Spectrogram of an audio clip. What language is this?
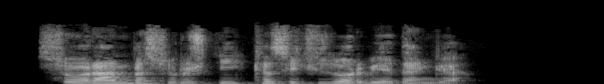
Central Kurdish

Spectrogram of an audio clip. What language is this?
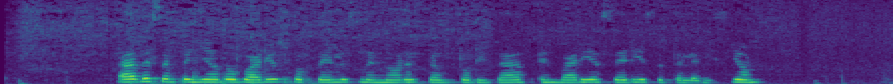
Spanish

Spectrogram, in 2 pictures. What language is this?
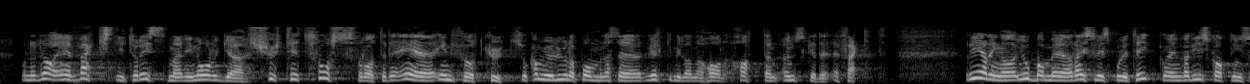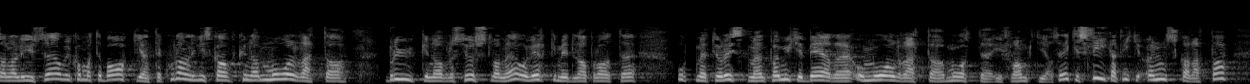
Norwegian Nynorsk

